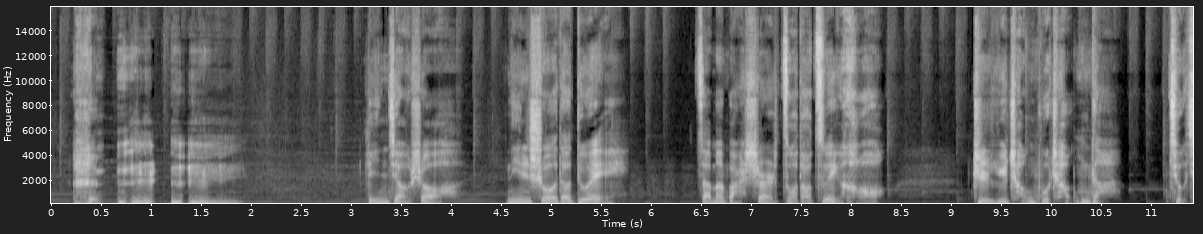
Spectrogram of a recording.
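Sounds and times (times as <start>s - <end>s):
person clearing throat: 0.2s - 2.0s
speech: 0.4s - 2.0s, 3.3s - 5.8s, 6.5s - 8.4s, 9.2s - 11.4s.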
